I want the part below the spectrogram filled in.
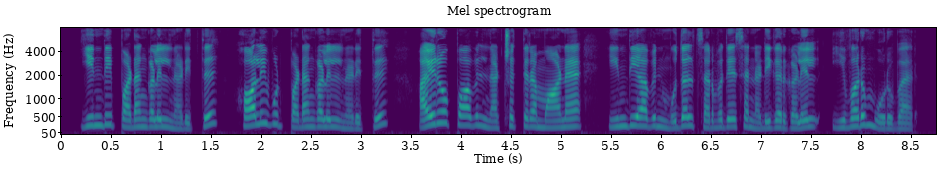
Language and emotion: Tamil, neutral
